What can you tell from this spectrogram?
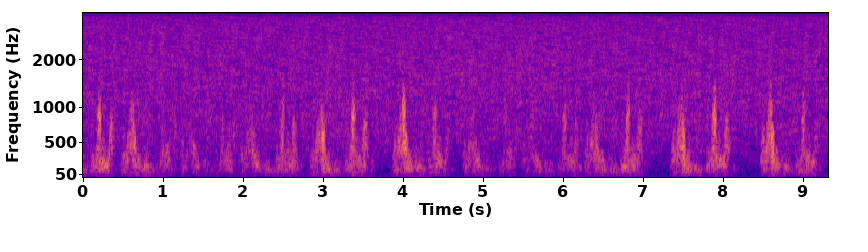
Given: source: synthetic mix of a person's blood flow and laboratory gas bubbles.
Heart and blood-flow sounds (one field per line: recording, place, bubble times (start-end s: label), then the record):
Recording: Doppler ultrasound of blood flow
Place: precordium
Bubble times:
no bubbles
From the record:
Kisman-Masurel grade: 000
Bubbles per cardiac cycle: 0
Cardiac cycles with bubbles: 0%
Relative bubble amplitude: no bubbles discernible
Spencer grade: 0 (complete lack of bubble signals)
